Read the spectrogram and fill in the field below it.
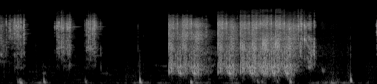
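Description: Automatic gunfire in a prison escape video game: three short bursts, a pause with a couple of single clicks, then a long sustained burst before a few trailing shots, close and sharp.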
